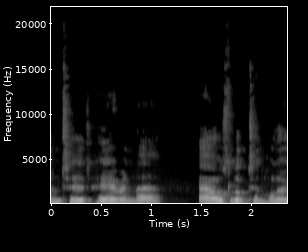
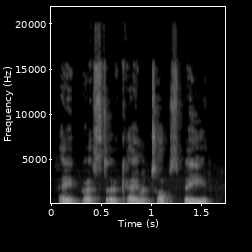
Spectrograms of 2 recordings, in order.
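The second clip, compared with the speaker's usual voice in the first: ordinary delivery, nothing marked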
